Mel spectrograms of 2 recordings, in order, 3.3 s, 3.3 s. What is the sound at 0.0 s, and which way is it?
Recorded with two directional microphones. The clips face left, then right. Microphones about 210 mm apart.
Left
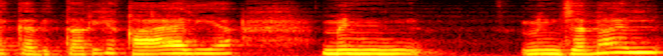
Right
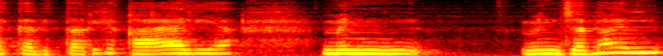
Speech, 35° right (ahead or behind).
